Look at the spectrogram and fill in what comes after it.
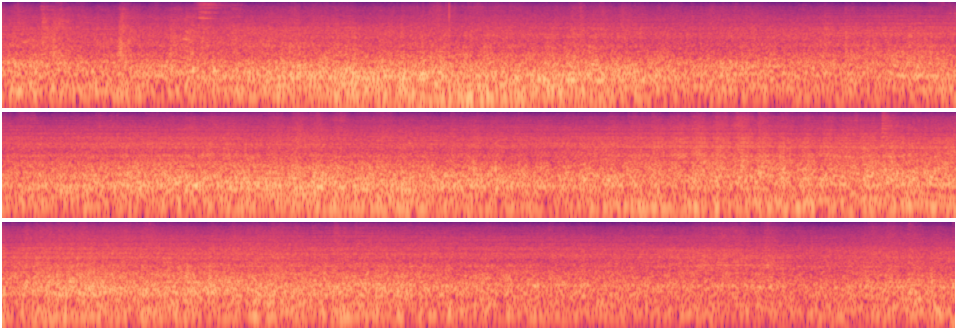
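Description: Freight train cars rolling steadily past, their wheels clicking over the rail joints in an unbroken rumble.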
